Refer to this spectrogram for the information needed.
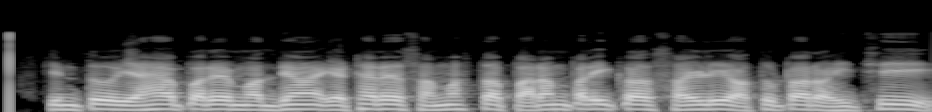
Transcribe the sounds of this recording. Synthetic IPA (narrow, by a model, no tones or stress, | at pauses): kint̪ueɦapɔɾemɔd̪ʱjɔeʈʰaɾesɔmɔst̪ɔpaɾɔmpaɾikɔsɔjɭiɔt̪uʈɔɾɔɦit͡ʃʰi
